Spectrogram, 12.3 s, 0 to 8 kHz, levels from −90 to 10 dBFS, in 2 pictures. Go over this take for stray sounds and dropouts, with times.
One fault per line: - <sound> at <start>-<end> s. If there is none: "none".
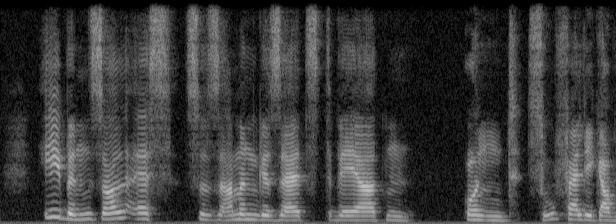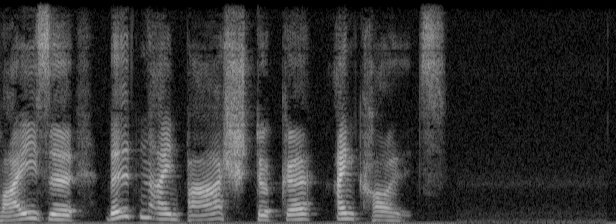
none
